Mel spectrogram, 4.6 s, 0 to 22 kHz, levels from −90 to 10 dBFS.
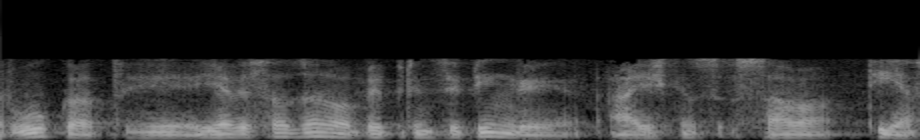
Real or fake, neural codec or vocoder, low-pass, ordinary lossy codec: real; none; 7.2 kHz; AAC, 16 kbps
